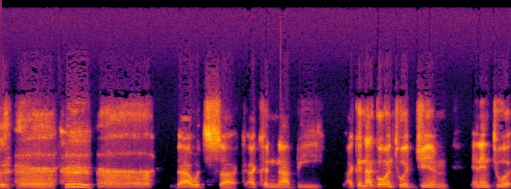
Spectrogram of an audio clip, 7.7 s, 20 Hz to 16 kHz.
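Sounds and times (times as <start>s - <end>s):
voice imitating heavy strained grunting breaths: 0.0s - 2.4s
speech: 2.7s - 7.6s.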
